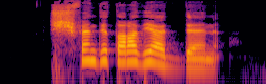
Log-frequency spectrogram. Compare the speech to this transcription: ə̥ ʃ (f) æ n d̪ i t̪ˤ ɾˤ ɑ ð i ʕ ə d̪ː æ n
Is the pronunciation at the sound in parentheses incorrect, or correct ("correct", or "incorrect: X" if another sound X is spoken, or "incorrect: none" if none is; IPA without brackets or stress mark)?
correct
